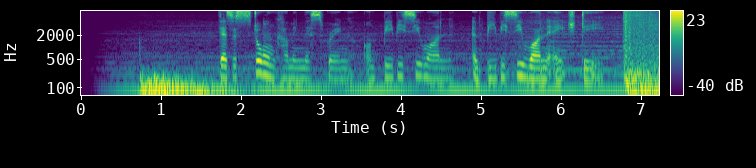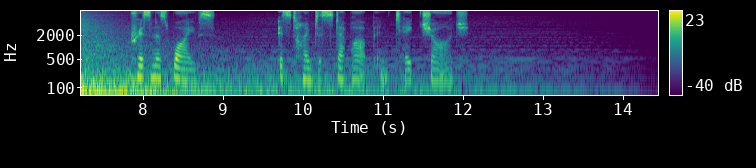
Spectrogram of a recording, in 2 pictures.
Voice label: Promo; Prisoners Wives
